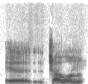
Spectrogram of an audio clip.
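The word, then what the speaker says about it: Chabon: hay mucho interés sobre el tema Bueno pero chavon Michael chavon los libros están por lo menos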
